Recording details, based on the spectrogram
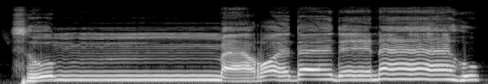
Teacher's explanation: তো হরকতের বামে মিমের উপরে তাসদিদ আছে, এই কারণে এই সা হরফ তাসদিদওয়ালা মিমের সাথে নাকের বাসি থেকে 3 সেকেন্ড পরিমাণ গুন্নাহ করে ধরে রেখে পড়তে হবে। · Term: ওয়াজিব গুন্নাহ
